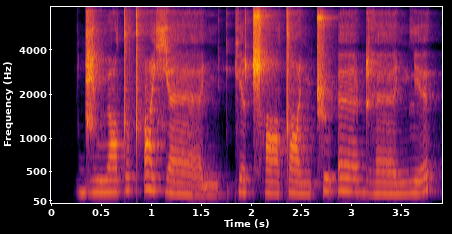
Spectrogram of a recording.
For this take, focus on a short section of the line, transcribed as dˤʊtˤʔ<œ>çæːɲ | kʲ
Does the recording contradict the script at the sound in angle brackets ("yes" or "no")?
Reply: yes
